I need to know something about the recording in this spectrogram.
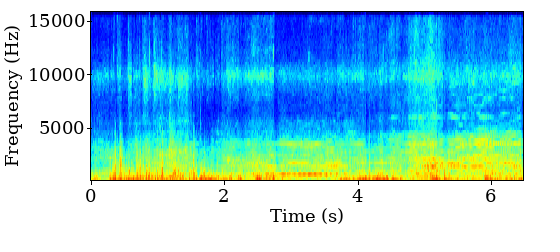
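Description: Running noise of a moving passenger train heard from an open coach doorway: a loud steady rumble of wheels on the rails with repeated clicks and clatter, and a few thin steady tones over it.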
